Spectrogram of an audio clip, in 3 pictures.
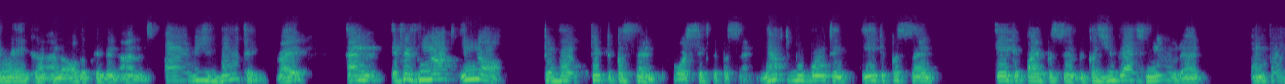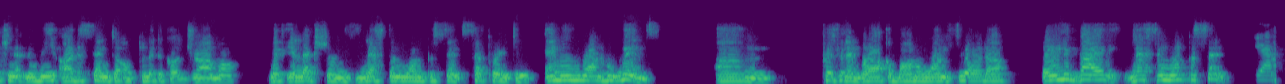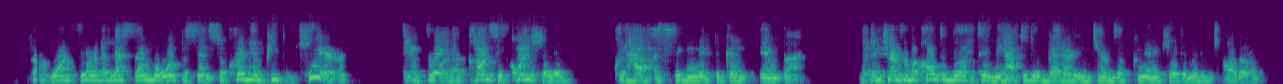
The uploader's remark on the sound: This episode is a recording of the Virtual Town Hall - Caribbean Americans Vote: The Power of Our Vote and Voices in 2020.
